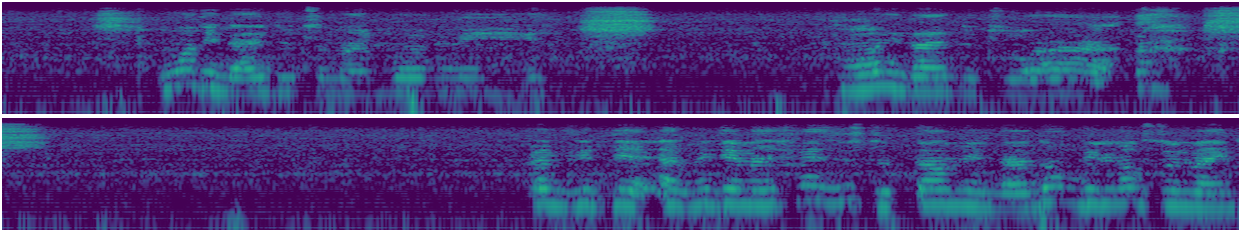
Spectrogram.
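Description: A young woman speaks tearfully in a shaky voice close by.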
